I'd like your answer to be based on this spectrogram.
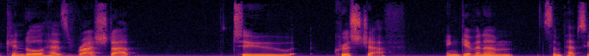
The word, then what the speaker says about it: Khrushchev: I really don't want to say his name wrong, but I'm confusing it with Gorbachev, so I'm, like, trying to... – Khrushchev. – Look at the letters. – Christoph.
